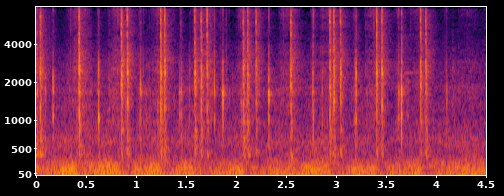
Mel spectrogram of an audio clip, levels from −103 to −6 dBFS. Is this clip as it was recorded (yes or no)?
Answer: yes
